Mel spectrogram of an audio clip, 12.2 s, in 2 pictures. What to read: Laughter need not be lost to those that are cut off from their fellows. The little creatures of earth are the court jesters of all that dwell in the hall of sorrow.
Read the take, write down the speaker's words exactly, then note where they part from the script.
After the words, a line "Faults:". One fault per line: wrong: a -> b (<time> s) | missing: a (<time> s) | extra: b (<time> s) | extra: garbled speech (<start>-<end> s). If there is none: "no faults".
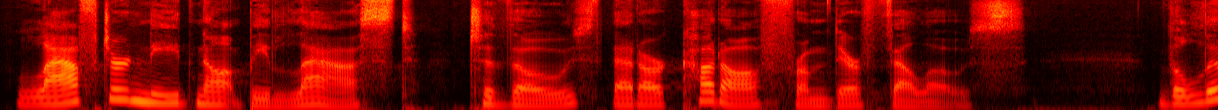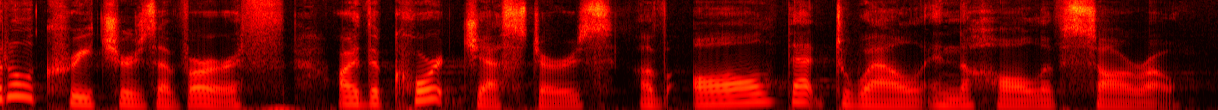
Laughter need not be last to those that are cut off from their fellows. The little creatures of earth are the court jesters of all that dwell in the hall of sorrow.
Faults:
wrong: lost -> last (1.4 s)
